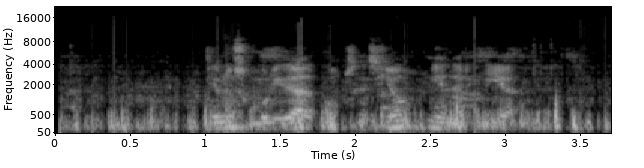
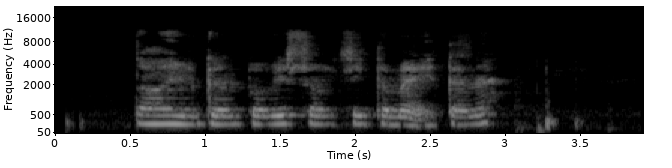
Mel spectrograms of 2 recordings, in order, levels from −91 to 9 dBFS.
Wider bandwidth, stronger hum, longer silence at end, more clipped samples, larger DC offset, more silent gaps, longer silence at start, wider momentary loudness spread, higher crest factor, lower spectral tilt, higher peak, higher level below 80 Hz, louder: first, 13.5 kHz vs 11.5 kHz; neither; second, 0 s vs 0.6 s; neither; neither; neither; second, 0.05 s vs 0.55 s; about the same, 13 LU vs 14 LU; about the same, 20 dB vs 18 dB; first, -5.5 dB/octave vs -3 dB/octave; first, -8 dBFS vs -26 dBFS; first, -58 dBFS vs -84 dBFS; first, -29 LUFS vs -43 LUFS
